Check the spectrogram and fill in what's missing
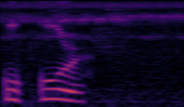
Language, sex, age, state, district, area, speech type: Assamese, female, 18-30, Assam, Sonitpur, rural, read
